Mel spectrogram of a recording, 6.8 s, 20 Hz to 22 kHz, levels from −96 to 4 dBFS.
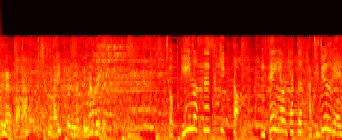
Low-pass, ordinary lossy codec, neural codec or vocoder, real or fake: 7.2 kHz; none; vocoder, 44.1 kHz, 128 mel bands, Pupu-Vocoder; fake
